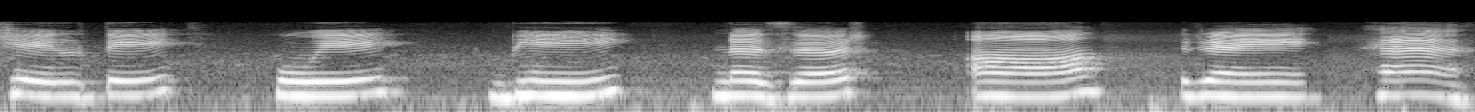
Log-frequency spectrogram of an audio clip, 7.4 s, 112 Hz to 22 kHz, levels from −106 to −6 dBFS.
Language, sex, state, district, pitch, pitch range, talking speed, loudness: Hindi, female, Punjab, Fazilka, 240 Hz, 230-250 Hz, 55 wpm, -12 LUFS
